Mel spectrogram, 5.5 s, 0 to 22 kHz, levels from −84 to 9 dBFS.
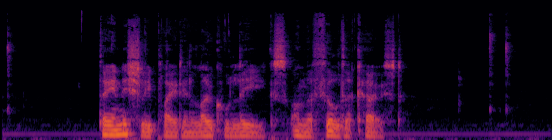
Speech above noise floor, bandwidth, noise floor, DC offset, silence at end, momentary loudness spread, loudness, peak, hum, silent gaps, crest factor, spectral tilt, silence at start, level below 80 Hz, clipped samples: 32 dB; 16 kHz; -62 dBFS; under 0.1%; 0.4 s; 23 LU; -30 LUFS; -14 dBFS; none; none; 20 dB; -5 dB/octave; 0.1 s; -48 dBFS; under 0.1%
